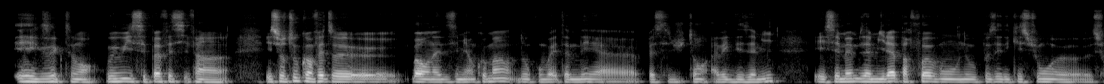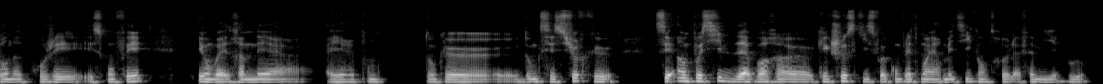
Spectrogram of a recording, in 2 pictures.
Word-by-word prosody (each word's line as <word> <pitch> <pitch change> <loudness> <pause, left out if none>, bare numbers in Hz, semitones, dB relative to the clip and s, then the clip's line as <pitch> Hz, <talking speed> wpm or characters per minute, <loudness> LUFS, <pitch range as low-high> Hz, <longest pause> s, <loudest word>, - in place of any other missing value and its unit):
Exactement. 125 -3 +1
Oui, 130 0 +3
oui, 135 -1 +2
c'est 125 -2 -3
pas 130 - +7
facile, 125 -1 -3
enfin 110 -2 +2 0.4
et - - -1
surtout 135 +4 +3
qu'en 145 -2 +5
fait, 140 0 +4
heu, 60 - +3
bah 125 - +8
on 115 -1 +3
a 115 - +1
des 115 0 -5
amis 115 0 +1
en 115 - -1
commun, 135 +3 0
donc 120 -1 -5
on 115 - -2
va 115 - +1
être - - -4
amené 120 +1 +1
à 60 0 -4
passer 110 0 -5
du 115 +2 -8
temps 120 -1 -3
avec 115 0 -3
des 115 0 -1
amis, 125 +6 0 0.4
et 120 - -1
ces 120 +3 0
mêmes 130 +1 +3
amis-là 125 +2 +6
parfois, 135 0 +3
vont 120 -1 0
nous 115 -1 0
poser 120 +1 -4
des 115 - -3
questions, 120 +1 -2
heu, 115 0 -4
sur 120 +2 -2
notre 115 -2 -4
projet 120 +1 -3
et 120 - -7
ce 110 - -7
qu'on 120 - -3
fait 130 +6 0 0.5
et 130 - +3
on 120 - +4
va 115 - +5
être 110 +1 -3
amenés 120 +1 +2
à 120 +1 -8 0.2
à 115 - -6
y 110 +1 0
répondre. 115 0 -6 0.4
Donc, 115 0 -5
heu, 110 -2 0
donc 120 +3 -3
c'est 125 -1 -3
sûr 150 +5 -1
que 125 -4 -2 0.4
c'est 145 +1 +3
impossible 145 0 +1
d'avoir, 125 -1 +4
heu, 120 -1 0
quelque 120 +2 -4
chose 145 +2 0
qui 125 -4 -6
soit 115 0 -2
complètement 120 +1 -2
hermétique 120 +2 -3
entre 115 +1 -4
la 115 - -5
famille 115 +1 -4
et - - -11
le - - -14
boulot. 120 -1 -7
120 Hz, 215 wpm, -23 LUFS, 115-125 Hz, 0.5 s, bah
